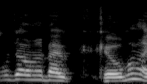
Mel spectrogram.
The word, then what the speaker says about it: Kilman: Oh, well, the paper talk or on the back, Kilman. – Kilman. You actually said his name right, not the Klingsman, like you normally say.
